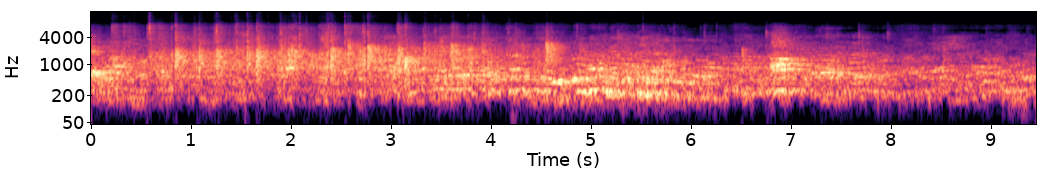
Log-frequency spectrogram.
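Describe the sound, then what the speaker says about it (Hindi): Sustained crowd applause mixed with chatter at a college annual sports closing and prize ceremony in Pratapgarh, steady clapping under a busy background of voices. "तालियां बजती रहनी चाहिए"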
